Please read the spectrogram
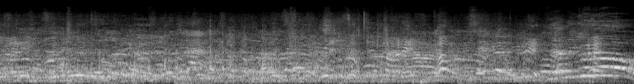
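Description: Several men's voices talking over one another at once, a dense tangle of overlapping chatter in an argument.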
